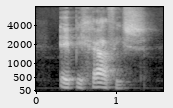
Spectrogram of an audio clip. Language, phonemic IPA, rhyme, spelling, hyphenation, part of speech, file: Dutch, /ˌeː.piˈɣraː.fis/, -aːfis, epigrafisch, epi‧gra‧fisch, adjective, Nl-epigrafisch.ogg
- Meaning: epigraphic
